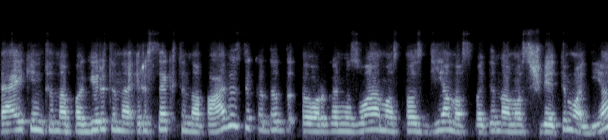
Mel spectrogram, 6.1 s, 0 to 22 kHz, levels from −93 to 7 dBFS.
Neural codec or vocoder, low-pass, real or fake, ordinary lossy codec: none; 7.2 kHz; real; Opus, 24 kbps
